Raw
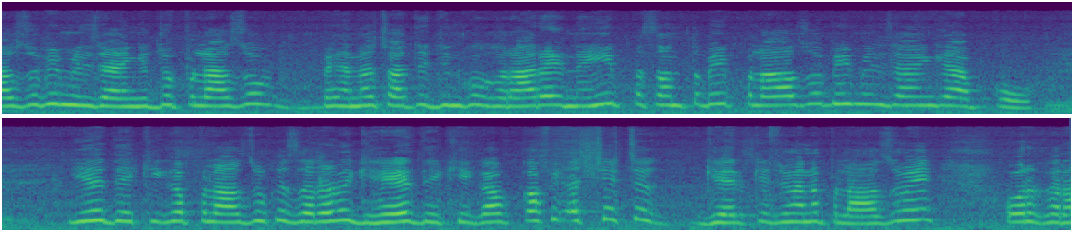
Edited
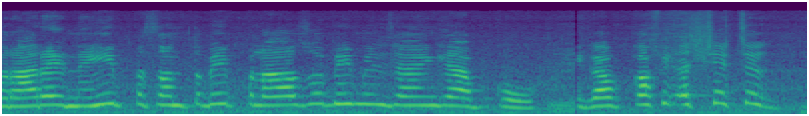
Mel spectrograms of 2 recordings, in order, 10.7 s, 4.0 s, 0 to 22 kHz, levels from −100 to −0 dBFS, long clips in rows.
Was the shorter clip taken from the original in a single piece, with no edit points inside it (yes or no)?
no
